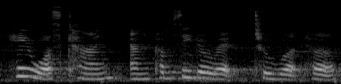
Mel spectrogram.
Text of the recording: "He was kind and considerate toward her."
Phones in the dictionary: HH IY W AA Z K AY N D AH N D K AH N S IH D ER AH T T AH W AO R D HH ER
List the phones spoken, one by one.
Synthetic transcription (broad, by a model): HH IY W AA S K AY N AH N K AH N S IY D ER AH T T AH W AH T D HH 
